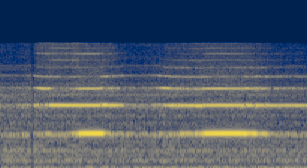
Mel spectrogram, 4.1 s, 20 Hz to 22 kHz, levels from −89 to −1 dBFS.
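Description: At 0.40–0.45 s, short concealed packet loss leaves a brief smeared wobble where about 34 ms was filled in by extending the previous sound. On a spectrogram it appears as a stretched, blurred patch. The audio passes through a call codec with nothing above 8 kHz, which fits G.722.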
